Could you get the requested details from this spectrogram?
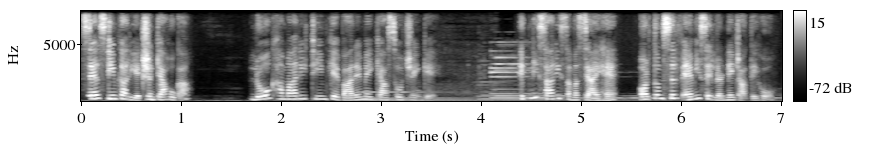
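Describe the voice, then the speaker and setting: A woman's voice: fairly high pitch, lively intonation, quick pace, lightly acted. A woman dubbing a stern senior colleague who leads a team, scolding and professional. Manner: scolding, crisp. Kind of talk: Hindi dub of a TV drama. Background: music.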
